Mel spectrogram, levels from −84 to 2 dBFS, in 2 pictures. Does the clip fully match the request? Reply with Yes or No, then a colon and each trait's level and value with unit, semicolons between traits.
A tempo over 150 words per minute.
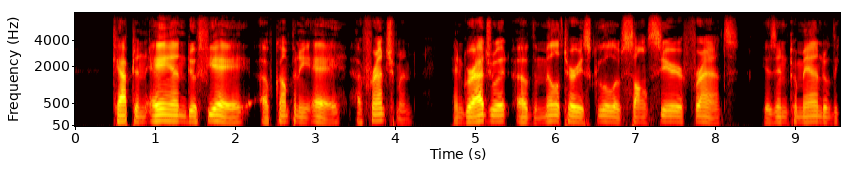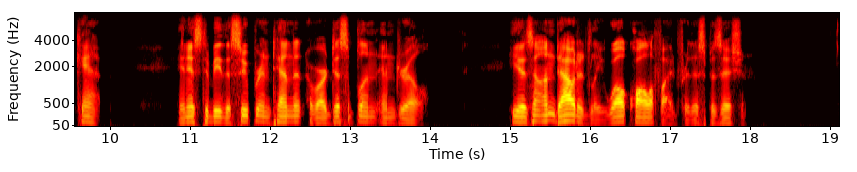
No: average, 140 wpm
